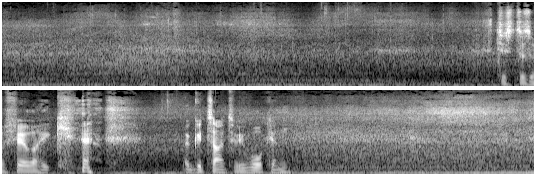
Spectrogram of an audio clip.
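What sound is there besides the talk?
road traffic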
